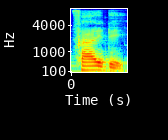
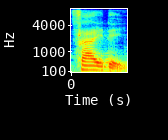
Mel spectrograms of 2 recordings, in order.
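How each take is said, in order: No difference in how they are said.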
